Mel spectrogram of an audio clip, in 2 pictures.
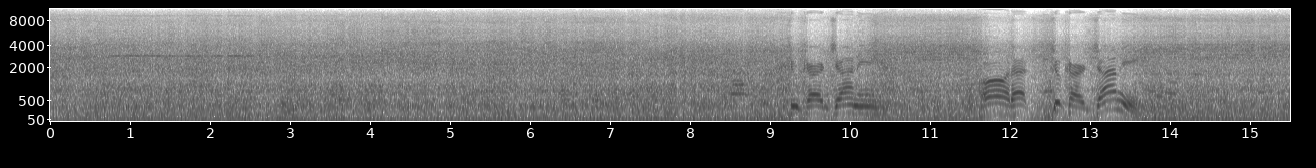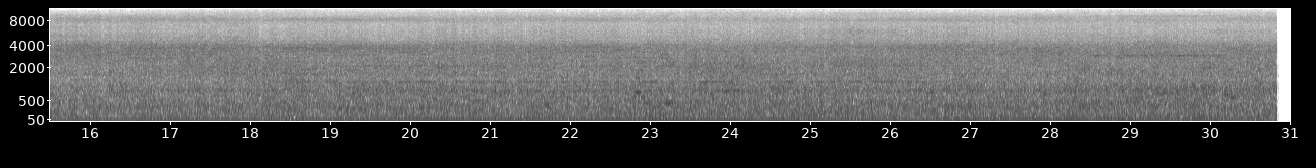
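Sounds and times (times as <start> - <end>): faint passenger voices: 6.2 - 10.9, 11.6 - 30.8.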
